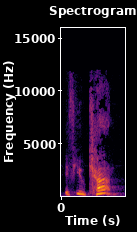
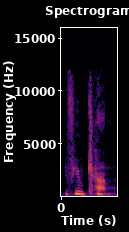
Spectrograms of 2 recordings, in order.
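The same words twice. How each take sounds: First: "If you can" thrown back high, rising on CAN; incredulous echo. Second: "If you can" said high but softer; questioning echo. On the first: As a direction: toss "can" up high like a challenge. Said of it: "So here's how it sounded". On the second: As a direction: quietly toss back "If you can", pitched high. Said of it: "You hear that?". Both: Shown as a demonstration.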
